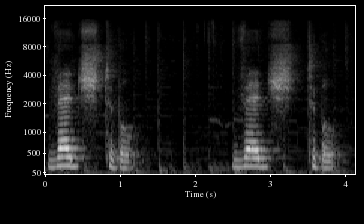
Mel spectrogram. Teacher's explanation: completely forget the E vable we don't pronounce that second syllable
